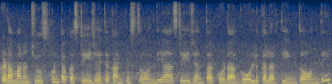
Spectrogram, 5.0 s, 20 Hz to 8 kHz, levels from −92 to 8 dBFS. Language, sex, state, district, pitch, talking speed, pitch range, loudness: Telugu, female, Telangana, Karimnagar, 195 Hz, 190 wpm, 180-215 Hz, -19 LUFS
